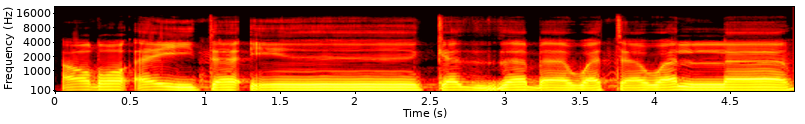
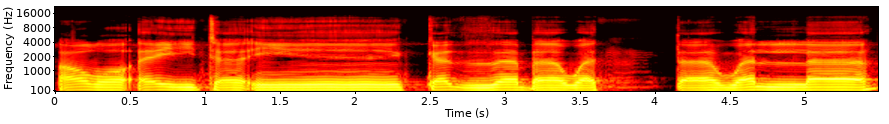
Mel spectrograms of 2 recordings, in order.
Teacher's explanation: এই যে কাফ এসেছে, এর জন্য আমরা গুণা করলাম নাকের ভেতর লুকিয়ে, ইকফা গুণা।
